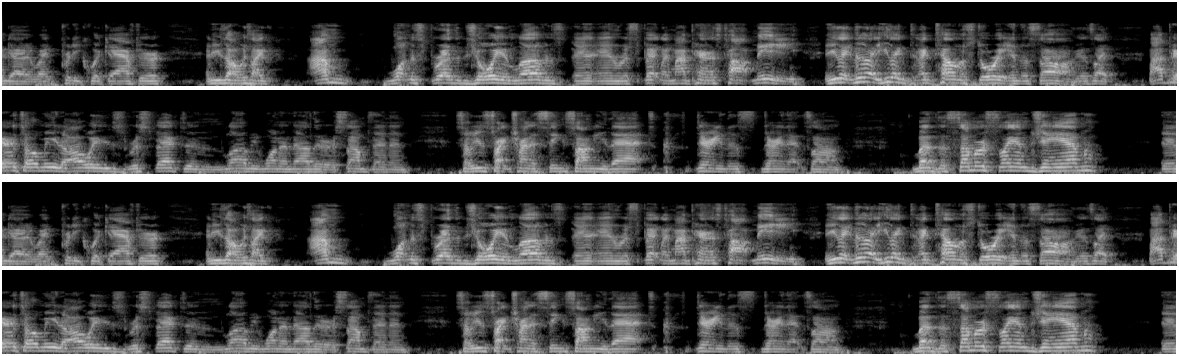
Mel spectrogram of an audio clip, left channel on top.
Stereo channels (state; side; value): identical; both; correlation 1.00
